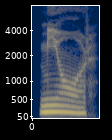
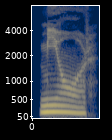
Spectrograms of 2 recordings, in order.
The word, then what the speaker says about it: demureness: DEMURENESS. DEMURENESS. Emphasize mure and soften ness. DEMURENESS.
